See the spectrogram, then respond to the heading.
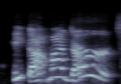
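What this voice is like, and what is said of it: Imitated thick country accent. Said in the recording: “they're in this thick country accent.”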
